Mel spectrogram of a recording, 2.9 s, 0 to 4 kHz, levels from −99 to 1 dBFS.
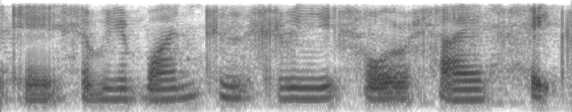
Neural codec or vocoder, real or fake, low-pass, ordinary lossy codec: autoencoder, 22.05 kHz, a latent of 192 numbers a frame, VITS, trained on one speaker; fake; 3.6 kHz; none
